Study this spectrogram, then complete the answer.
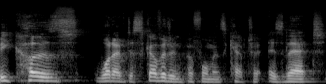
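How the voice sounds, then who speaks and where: The speaker has a New Zealand accent and ordinary pitch variation. The recording is very clean, with a silent background. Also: man. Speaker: motion capture performer and actor. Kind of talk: interview conversation. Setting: studio, in person.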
